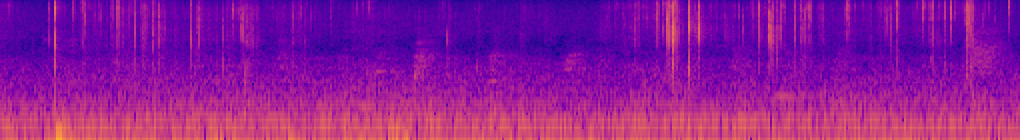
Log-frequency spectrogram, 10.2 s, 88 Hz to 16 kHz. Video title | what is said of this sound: Chicken Wings Crispy Tanpa Minyak dengan Air Fryer Philips XL HD9270 | Let's hear how crispy it is. IT'S SO CRISPY!!!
